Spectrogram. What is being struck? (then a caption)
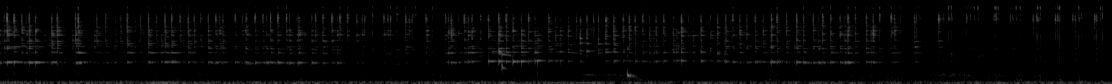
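Glass bottle with water. Long nails tap rapidly on the sides and bottom of a clear glass bottle holding water, held horizontally. The quick, bright clicks blur into a steady patter over a soft ringing glass tone near 1 kHz, with a low rumble underneath.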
